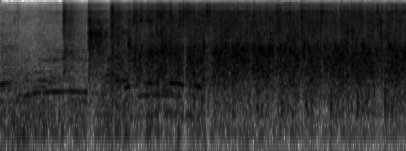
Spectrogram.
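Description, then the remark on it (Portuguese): Sustained audience applause for the Senegal team, a dense, loud wash of many hands clapping that holds steady for several seconds, with faint voices calling out underneath at the start. “As pessoas merecem uma salva de palmas mais forte, mais forte.”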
